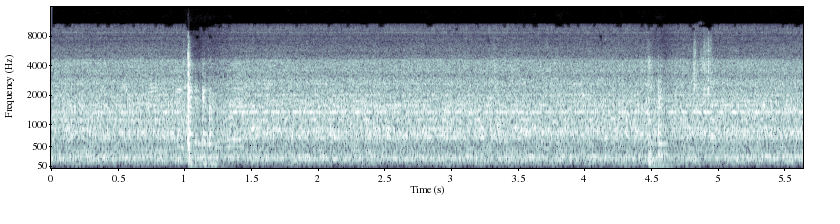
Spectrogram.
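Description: A hatch latch clicks and clunks under a hand.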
